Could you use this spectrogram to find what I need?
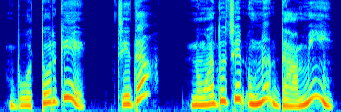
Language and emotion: Santali, fearful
